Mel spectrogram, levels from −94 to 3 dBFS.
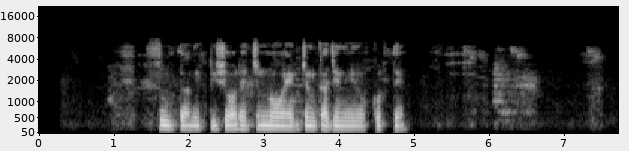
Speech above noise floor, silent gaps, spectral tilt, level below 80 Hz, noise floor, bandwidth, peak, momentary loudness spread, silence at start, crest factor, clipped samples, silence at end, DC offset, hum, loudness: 56 dB; none; -6 dB/octave; -60 dBFS; -75 dBFS; 7.2 kHz; -2 dBFS; 24 LU; 1.5 s; 20 dB; under 0.1%; 1.15 s; under 0.1%; none; -19 LUFS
